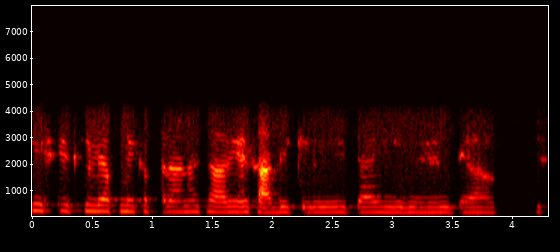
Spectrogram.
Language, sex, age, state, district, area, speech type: Hindi, female, 18-30, Uttar Pradesh, Chandauli, rural, conversation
